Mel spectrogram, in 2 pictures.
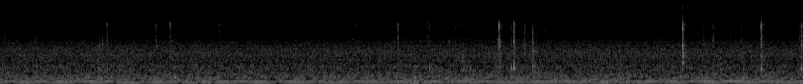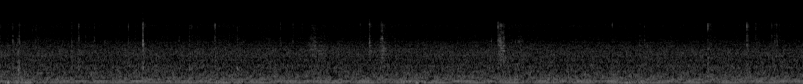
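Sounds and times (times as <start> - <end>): steady low hum: 0.0 - 16.0
light clicks and taps: 3.8 - 5.5, 6.8 - 12.0.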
